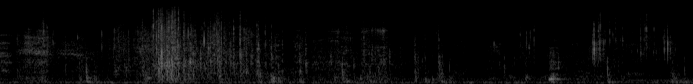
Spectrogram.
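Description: Paper crinkling and hands fumbling with a plastic prescription pill bottle: faint rustles and small clicks, with a louder rustle about a second and a half in.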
